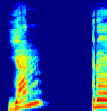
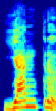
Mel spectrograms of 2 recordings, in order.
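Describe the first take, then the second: First: यंत्र very slowly, yan rising, long pause, then tra; split into syllables. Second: Said in the usual way. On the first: Shown as a demonstration. Teacher breaking a word down for learners, split into syllables. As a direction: sound out यंत्र in two separate parts. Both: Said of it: "direct मात्रा का उच्चारण करके पढ़ेंगे".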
